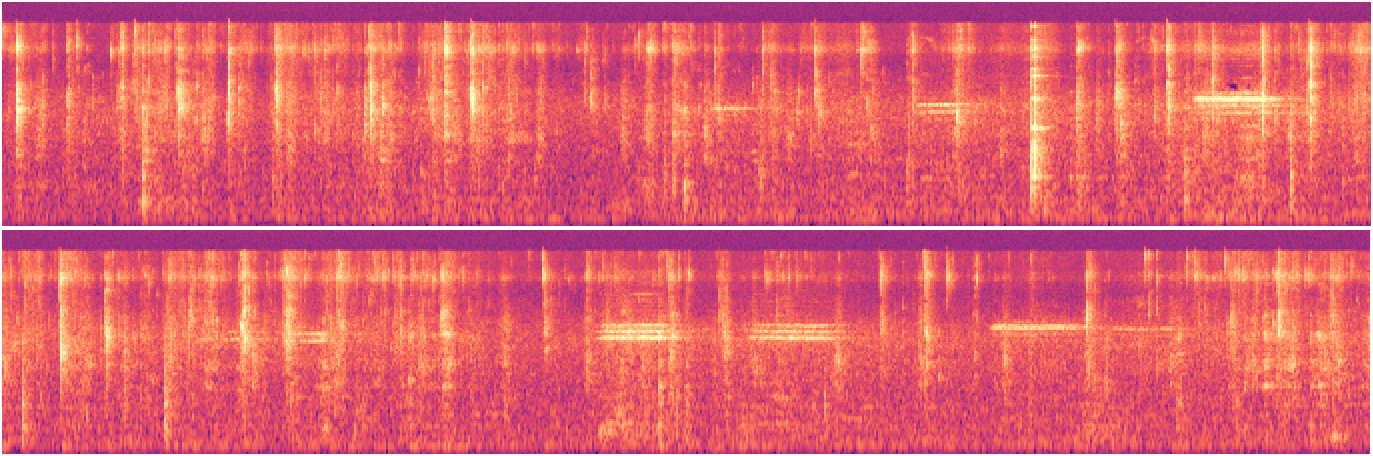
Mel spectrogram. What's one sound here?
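Fingers squish and mix rice on a plate.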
